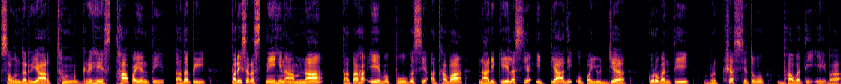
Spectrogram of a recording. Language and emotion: Sanskrit, neutral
